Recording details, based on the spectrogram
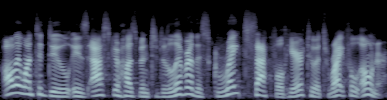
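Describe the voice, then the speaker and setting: A man's voice: a little high, animated, brisk, sharp tone, dry recording. A man playing a polite, formal, foreign-born stranger in an old-time radio drama. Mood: courteous. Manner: courteous, formal, smooth.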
